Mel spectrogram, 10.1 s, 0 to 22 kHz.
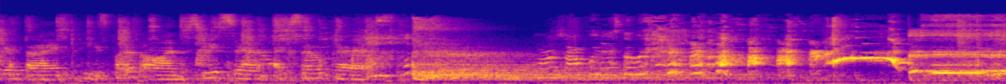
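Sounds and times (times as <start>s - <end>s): steady musical tones: 3.0s - 10.0s
woman screaming: 8.2s - 9.1s.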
